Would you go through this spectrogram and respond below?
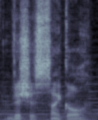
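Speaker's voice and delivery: ordinary delivery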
